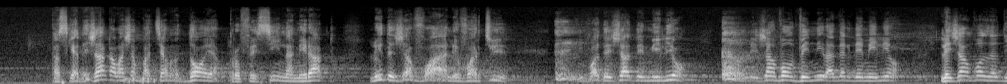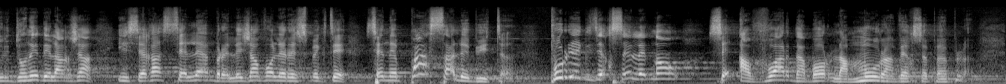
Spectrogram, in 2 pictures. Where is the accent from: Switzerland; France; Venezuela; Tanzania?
Tanzania; ça s'est fait là chez nous en Tanzanie.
